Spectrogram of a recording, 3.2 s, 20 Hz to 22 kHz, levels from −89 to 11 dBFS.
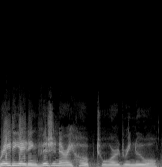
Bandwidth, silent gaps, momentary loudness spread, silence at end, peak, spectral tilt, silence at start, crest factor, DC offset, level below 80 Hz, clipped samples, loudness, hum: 7.8 kHz; none; 9 LU; 0.05 s; -6 dBFS; -6.5 dB/octave; 0 s; 14 dB; under 0.1%; -54 dBFS; under 0.1%; -20 LUFS; none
